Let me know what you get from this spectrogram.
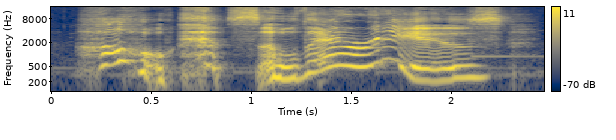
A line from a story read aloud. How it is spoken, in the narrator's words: said the giggling Professor Bonaparte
